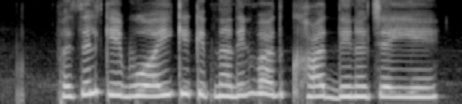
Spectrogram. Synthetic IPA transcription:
pʰɐsəlkebʊaːikekɪt̪nad̪ɪnbaːd̪kʰaːt̪̚d̪eːnat͡ʃaːɦieː

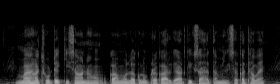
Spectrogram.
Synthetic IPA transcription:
mɛ̃ːjɦãt͡ʃʰoːʈekɪsaːnɦũkaːmoːlaknõpɾʔəkaːɾkiaːɾt̪ʰɪksəɦat̪amɪlsəkət̪ɦəʋeː

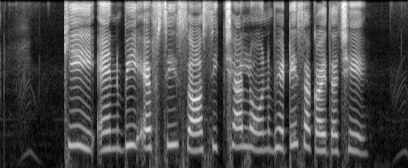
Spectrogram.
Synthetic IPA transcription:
kienbiefsisə̃sik̚t͡ʃʰalonbʱeʈisəkəjt̪ət͡ʃʰe

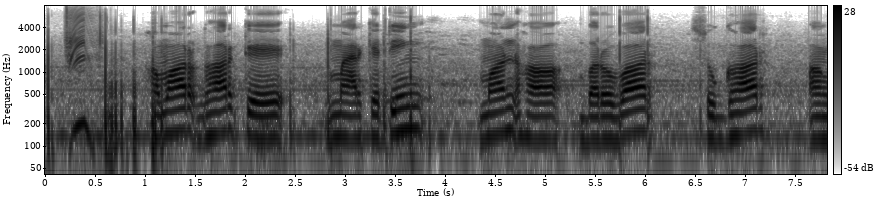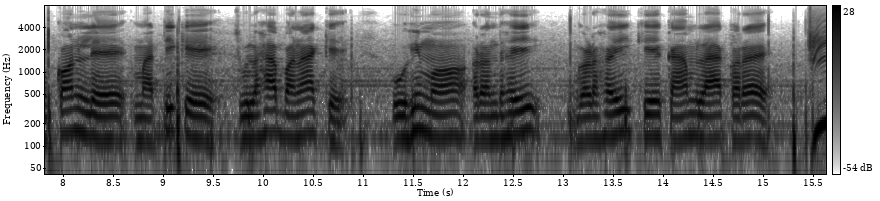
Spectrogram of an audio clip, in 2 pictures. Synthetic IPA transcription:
həməɾɡʱəɾke | maɾkeʈiŋɡ | mənɦə | bəɾobəɾ | suɡʱəɾ | əŋkənlemaʈiket͡ʃulɦabənake | oɦimeɾənd̪ʱəj | ɡəɽɦəjkekamlakəɾɛ

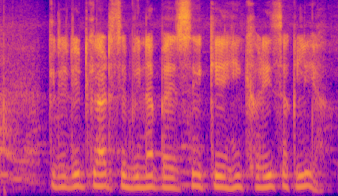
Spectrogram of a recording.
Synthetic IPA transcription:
kɾeːɖɪʈkaːɾɖsebɪnapɛːsekeɦĩkʰɐɾiːd̪sɐkliɦɛː

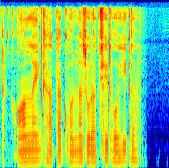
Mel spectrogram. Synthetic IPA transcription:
ɔːnlaːɪnkʰaːt̪akʰoːlnasʊɾəkʃʰɪt̪ɦoːɦikaː

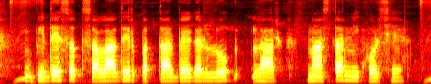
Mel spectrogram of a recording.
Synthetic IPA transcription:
bid̪esət̪səlad̪eɾpət̪ːaɾbɛɡəɾlok | laɾnast̪anikɔɾt͡ʃʰɛ

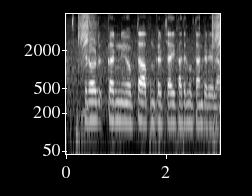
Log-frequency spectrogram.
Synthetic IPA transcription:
kɾoːɽkəɾnijoːɡ̚t̪aɐpənkəɾmət͡ɕaːɾikʰaːt̪əɾbʱəɡ̚t̪aːnkəɾela

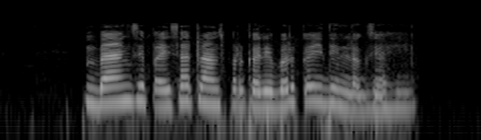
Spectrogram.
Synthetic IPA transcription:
bɛ̃ːŋks̬epɛːɪsaʈɾãːnspʰəɾkɐɾebəɾkɐid̪ɪnlɐɡd͡ʒaːɦiː

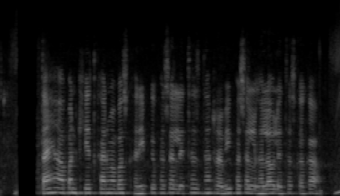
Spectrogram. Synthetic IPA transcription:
t̪aːjãɐpənkʰeːt̪kʰaːɾmẽbəskʰəɾiːb̚kepʰəsəlːet̪ʰəsd̪ʱənɾəbipʰəsəlɡʱɐlawlet̪ʰəskɐkaː

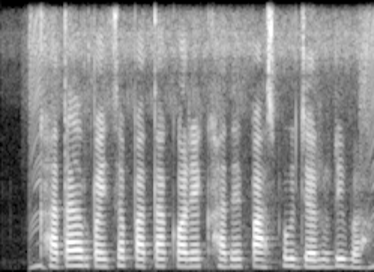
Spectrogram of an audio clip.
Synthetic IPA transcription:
kʰat̪aɾɔpəjsapat̪akɔɾekʰad̪epasbukd͡ʒɔɾuɾiba

